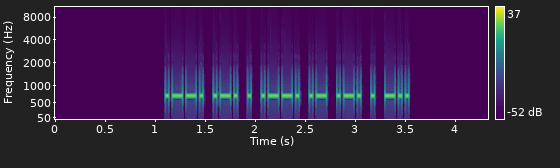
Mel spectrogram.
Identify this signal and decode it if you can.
Morse code, heard as a keyed tone, about 34 wpm, 700 Hz. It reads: PREPARED
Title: ED Suffix - Top 100 Words with Base Words 35wpm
